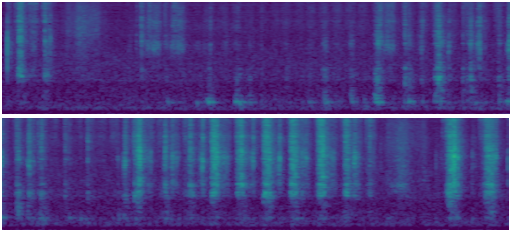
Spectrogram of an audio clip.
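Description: A wooden stylus scratches the black coating off a flat scratch-art card, black over colored foil, lying on a table, working in strokes. The result is a quiet run of short, dry, bright scratching rasps at an uneven pace, with denser, louder strokes in the second half.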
